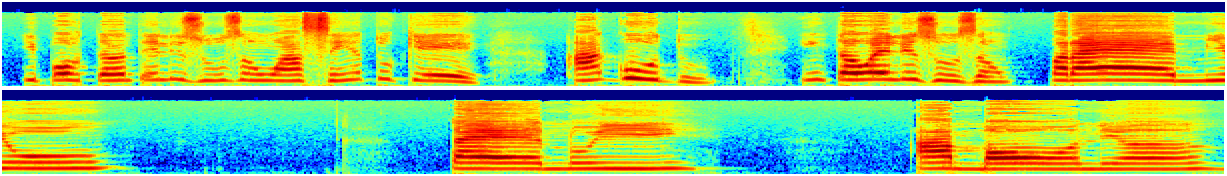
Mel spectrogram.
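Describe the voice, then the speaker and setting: High-pitched woman teaching grammar. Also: a little mellow, dry recording. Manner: poses fill-in questions for students to answer, dictates slowly. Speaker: Portuguese teacher. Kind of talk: classroom grammar lesson.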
